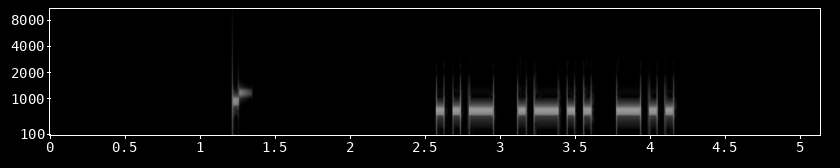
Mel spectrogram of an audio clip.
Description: Morse code, heard as a keyed tone, about 22 wpm, 700 Hz. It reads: ULD
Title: Top Three Letter Combinations in Words 22wpm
